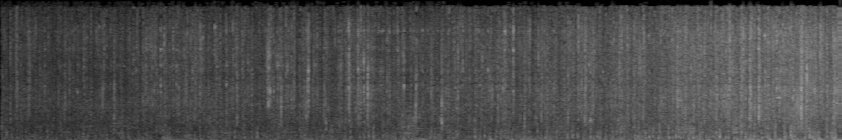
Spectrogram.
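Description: Hoofbeats of a field of harness pacers and their sulkies over a low rumble, growing steadily louder as the field approaches the start.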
